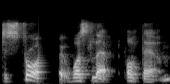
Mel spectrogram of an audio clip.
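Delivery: put-on odd pacing of words. Imitating the Trade Federation guy's lines: weird pacing of words. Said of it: "that's how he talks".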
